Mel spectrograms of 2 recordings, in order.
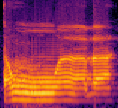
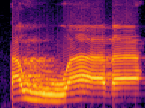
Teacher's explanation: Wnya dibaca panjang dua harakat karena alif didahului fathah setelahnya bukan hamzah atau sukun asli. Ba di sini juga dibaca panjang dua harakat ya.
